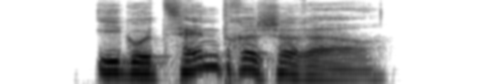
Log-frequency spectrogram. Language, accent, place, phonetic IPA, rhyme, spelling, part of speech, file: German, Germany, Berlin, [eɡoˈt͡sɛntʁɪʃəʁɐ], -ɛntʁɪʃəʁɐ, egozentrischerer, adjective, De-egozentrischerer.ogg
- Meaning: inflection of egozentrisch: 1. strong/mixed nominative masculine singular comparative degree 2. strong genitive/dative feminine singular comparative degree 3. strong genitive plural comparative degree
